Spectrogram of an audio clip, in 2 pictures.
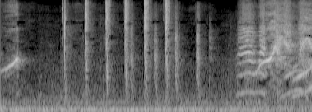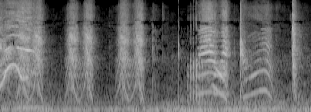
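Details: A pet green parrot gives a short whistle, then a run of clicks and harsh, falling squawks rich in overtones in two bursts, with low room rumble underneath.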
